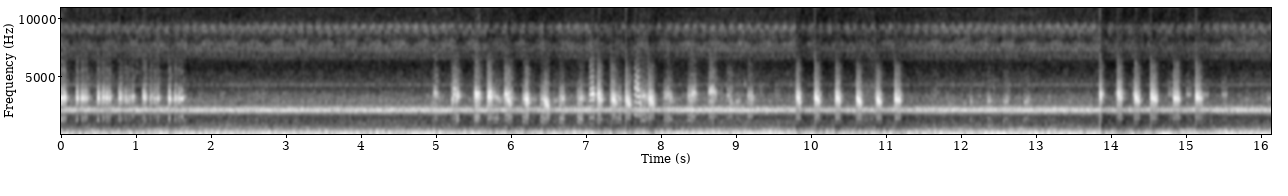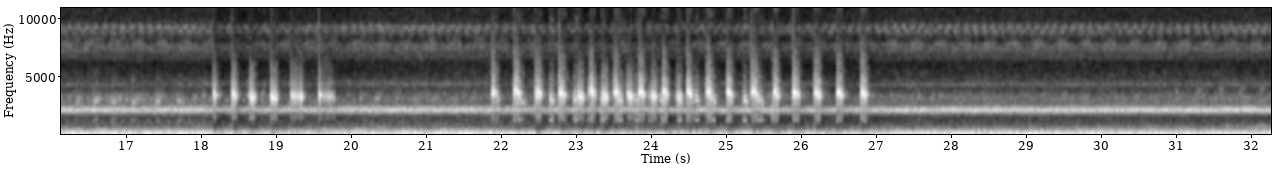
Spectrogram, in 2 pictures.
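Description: Frogs calling in rapid pulsed trains that come in bursts of one to several seconds, loudest about 22 to 27 seconds in. Under them runs a steady high-pitched drone and a low rumble.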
